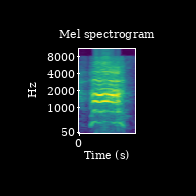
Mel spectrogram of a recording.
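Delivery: high, very loud "ha"; loud laugh burst. Real, not acted. Host laughing at the ruined road trip, loud cackle. Laughing at her own misfortune.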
